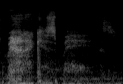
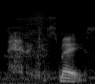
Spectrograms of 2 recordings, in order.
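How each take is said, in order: First: Breathy unvoiced whisper of the name. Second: Whispered echo, much softer; hushed echo. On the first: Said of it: "a whisper on the breath of Manicus". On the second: Acted. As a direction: repeat the name in a hushed whisper. Player repeats the whispered name.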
